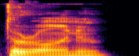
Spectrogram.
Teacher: if you're from Toronto, you don't say it with a T.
